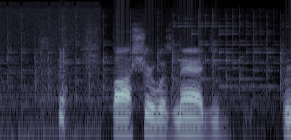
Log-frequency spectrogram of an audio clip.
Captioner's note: chuckles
